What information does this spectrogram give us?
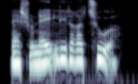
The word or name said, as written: nationallitteratur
